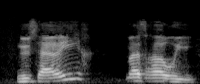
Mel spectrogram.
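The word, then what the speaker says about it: Noussair Mazraoui: Según la señora de, de, la página web esta que te enseña cómo pronunciar correctamente las cosas, es algo similar a Nusair Masraoui.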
